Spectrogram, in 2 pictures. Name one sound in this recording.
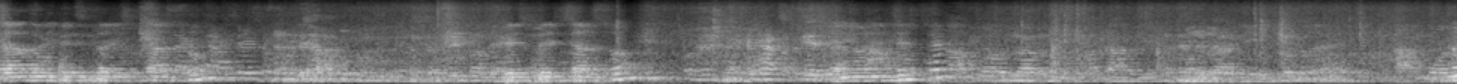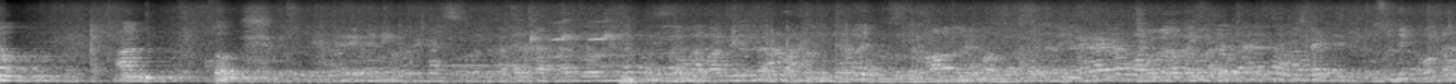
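Many young men chatter and talk over one another in a room with some echo.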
